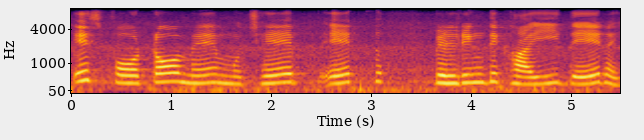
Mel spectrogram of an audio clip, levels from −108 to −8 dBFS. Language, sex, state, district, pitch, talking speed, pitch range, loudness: Hindi, female, Madhya Pradesh, Katni, 250 Hz, 110 wpm, 235-275 Hz, -17 LUFS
